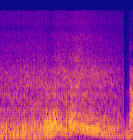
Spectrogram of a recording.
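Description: Aprilia motorcycle engine revving, its pitch rising and then falling away. It stops abruptly near the end.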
